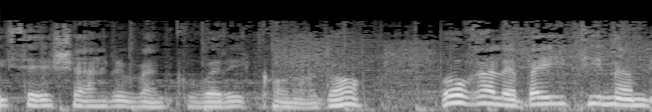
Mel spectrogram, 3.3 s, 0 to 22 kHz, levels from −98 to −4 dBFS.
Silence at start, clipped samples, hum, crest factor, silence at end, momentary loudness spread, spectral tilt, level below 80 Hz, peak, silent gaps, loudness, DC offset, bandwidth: 0 s; under 0.1%; none; 16 dB; 0 s; 7 LU; -6 dB/octave; -48 dBFS; -8 dBFS; none; -24 LUFS; under 0.1%; 11.5 kHz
